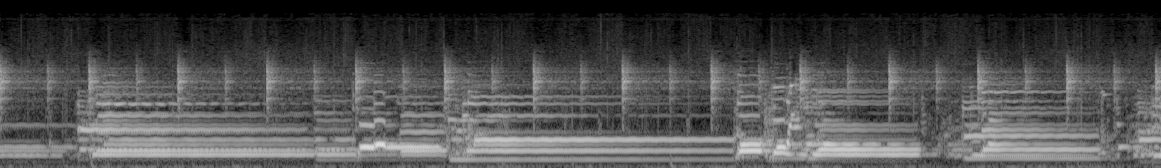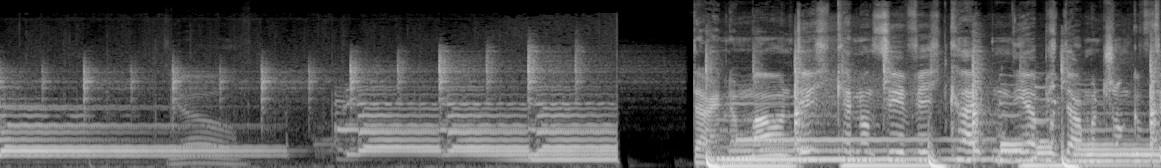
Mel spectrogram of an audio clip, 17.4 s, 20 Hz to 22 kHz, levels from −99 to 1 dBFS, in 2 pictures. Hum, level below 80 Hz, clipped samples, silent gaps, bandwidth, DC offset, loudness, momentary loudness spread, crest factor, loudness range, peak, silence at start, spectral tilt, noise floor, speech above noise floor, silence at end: none; -28 dBFS; under 0.1%; none; over 20 kHz; under 0.1%; -22 LUFS; 16 LU; 20 dB; 11 LU; -2 dBFS; 0 s; -5 dB/octave; -59 dBFS; 44 dB; 0 s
